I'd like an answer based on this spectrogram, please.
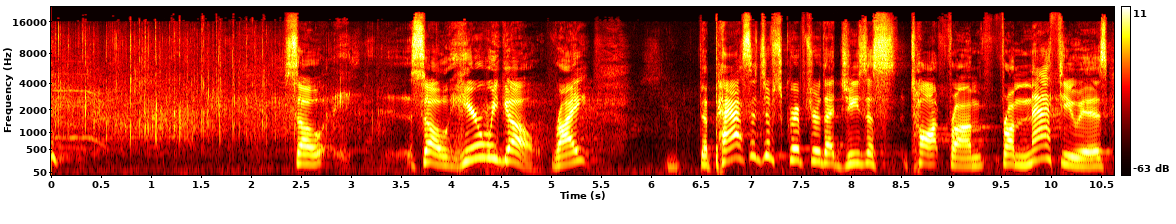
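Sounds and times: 
applause: 0.0s - 3.4s
speech: 2.4s - 5.6s, 6.5s - 10.6s.

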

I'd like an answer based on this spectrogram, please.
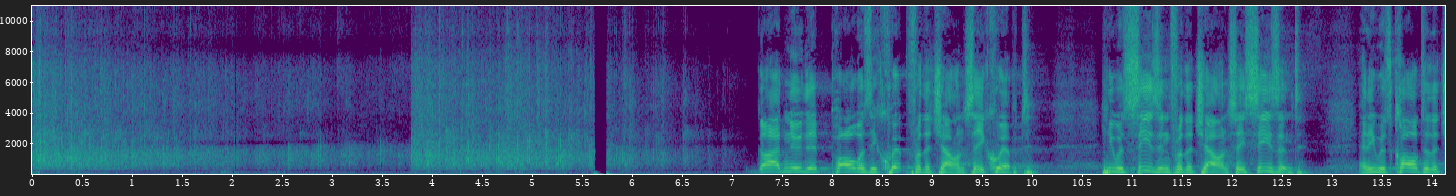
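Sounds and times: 
audience clapping hands: 0.0s - 7.2s
speech: 7.3s - 10.1s, 10.7s - 14.1s.

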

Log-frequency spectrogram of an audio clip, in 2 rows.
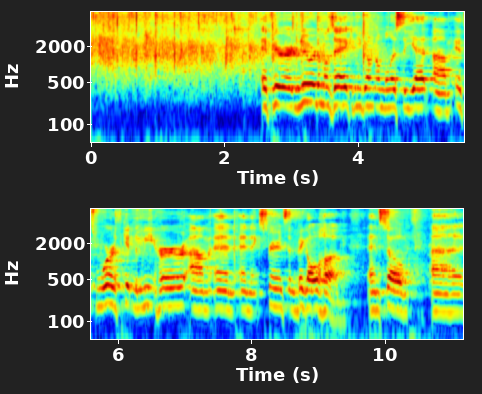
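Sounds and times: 
audience applause: 0.0s - 4.4s
speech: 2.6s - 11.1s.

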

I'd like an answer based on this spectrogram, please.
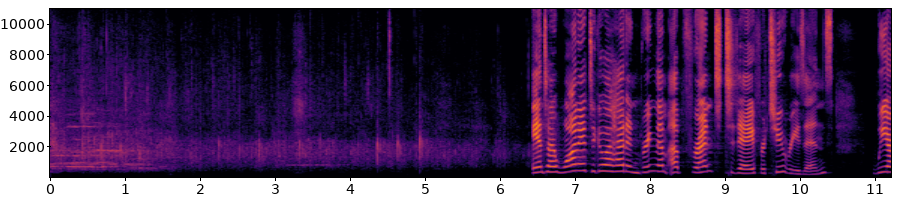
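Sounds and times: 
cheers and whoops: 0.0s - 1.8s, 3.0s - 4.2s
audience applause: 0.0s - 6.4s
speech: 6.4s - 11.2s.

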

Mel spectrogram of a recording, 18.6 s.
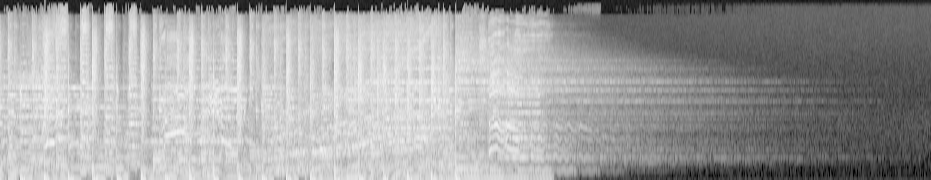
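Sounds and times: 
disco tune: 0.0s - 12.6s.

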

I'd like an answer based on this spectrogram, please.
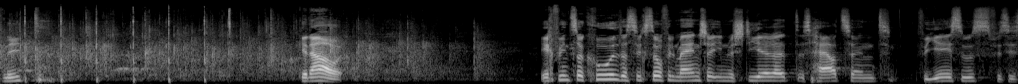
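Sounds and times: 
speech: 0.0s - 0.5s, 3.0s - 3.5s, 5.4s - 10.1s
audience applause: 0.0s - 5.0s.

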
